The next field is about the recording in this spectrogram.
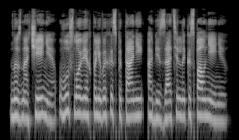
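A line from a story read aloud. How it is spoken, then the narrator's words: Stern declaration. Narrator (Russian): суровым тоном заявила она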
